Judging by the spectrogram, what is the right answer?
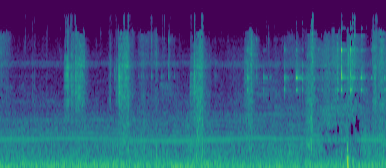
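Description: A dog's claws being filed by hand: faint, short rasping strokes about once a second. A few light metallic clinks near the end.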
